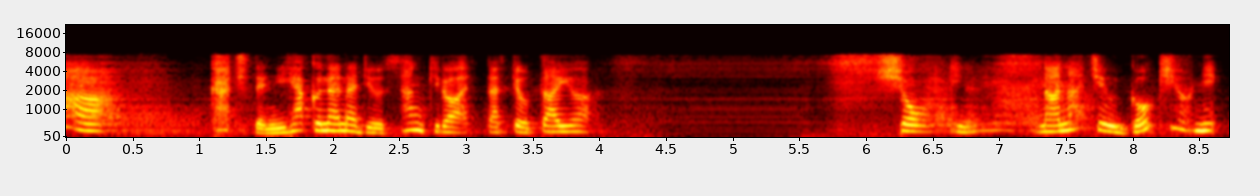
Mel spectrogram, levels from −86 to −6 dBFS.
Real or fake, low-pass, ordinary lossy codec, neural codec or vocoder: fake; 7.2 kHz; Opus, 24 kbps; codec, 16 kHz, about 1 kbps, DyCAST, with the encoder's durations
